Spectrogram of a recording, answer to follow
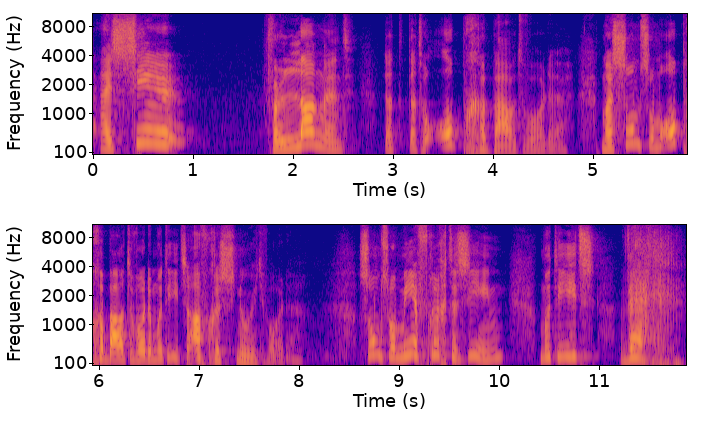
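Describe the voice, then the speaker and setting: A man preaching a sermon, his voice high and bright. He swings between quiet passages and loud, forceful calls to the congregation. At times he drifts off the mic.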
